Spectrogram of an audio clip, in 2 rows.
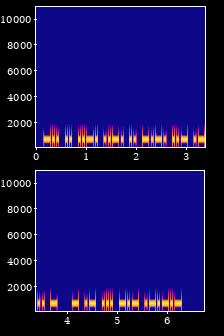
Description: Morse code, heard as a keyed tone, about 28 wpm, 700 Hz. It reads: DIFFICULT TASK.
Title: Sentences from Top 1300 Words 28wpm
